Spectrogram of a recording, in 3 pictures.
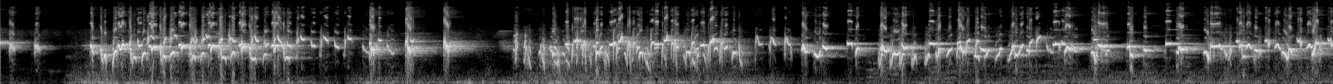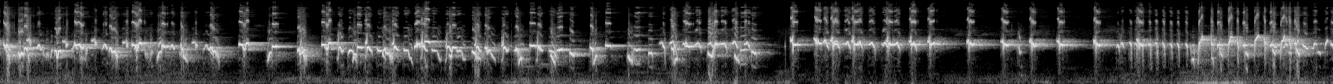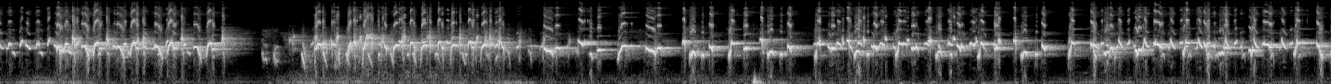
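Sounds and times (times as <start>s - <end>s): bulbul chattering chirps: 0.0s - 39.9s.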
